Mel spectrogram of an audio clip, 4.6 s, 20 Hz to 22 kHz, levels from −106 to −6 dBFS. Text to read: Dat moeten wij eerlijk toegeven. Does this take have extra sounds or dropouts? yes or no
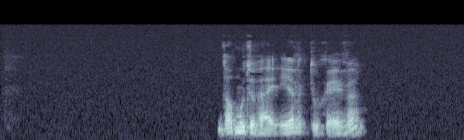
no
